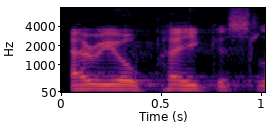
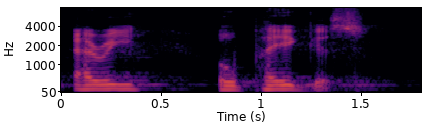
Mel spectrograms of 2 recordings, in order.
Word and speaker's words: Areopagus: And in the Greek, if we transliterate the word, it's called the Areopagus. Now, there are different ways of pronouncing this word. The British would say Areopagus, like a Cockney Irishman, Areopagus.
